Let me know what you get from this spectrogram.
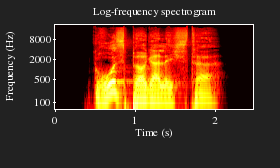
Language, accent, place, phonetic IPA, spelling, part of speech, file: German, Germany, Berlin, [ˈɡʁoːsˌbʏʁɡɐlɪçstə], großbürgerlichste, adjective, De-großbürgerlichste.ogg
- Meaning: inflection of großbürgerlich: 1. strong/mixed nominative/accusative feminine singular superlative degree 2. strong nominative/accusative plural superlative degree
